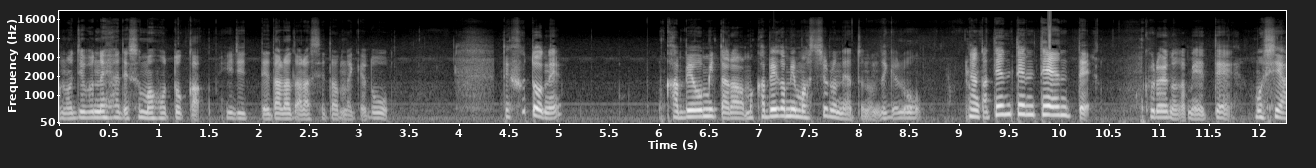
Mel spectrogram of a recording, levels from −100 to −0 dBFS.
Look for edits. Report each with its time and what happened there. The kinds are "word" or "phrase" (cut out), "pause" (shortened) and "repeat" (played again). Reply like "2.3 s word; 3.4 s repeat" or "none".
1.5 s pause; 4.3 s pause; 8.7 s pause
